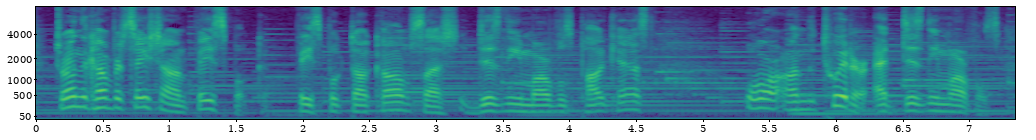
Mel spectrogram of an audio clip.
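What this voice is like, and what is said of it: Congested, cold-affected voice. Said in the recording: “apologize for my voice ... As you can tell, I'm still fighting a little bit of a cold”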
